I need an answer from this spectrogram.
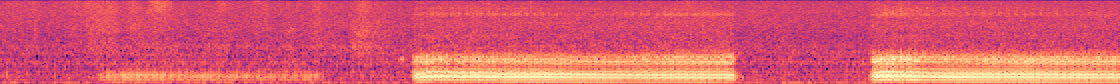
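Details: Senior Miniature Dachshund working desperately to get dried sweet potato treats out of a Kong: a softer moan is followed by two loud, sustained, steady harmonic whines of about one and a half seconds each.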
